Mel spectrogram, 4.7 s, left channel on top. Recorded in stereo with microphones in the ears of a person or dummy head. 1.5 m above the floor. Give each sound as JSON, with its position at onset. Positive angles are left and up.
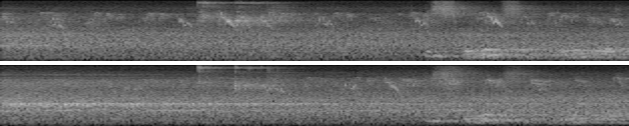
{"t": 1.5, "sound": "a clink", "side_deg": -10, "distance_m": 4.5}
{"t": 3.2, "sound": "a woman speaking", "side_deg": 65, "distance_m": 3.5}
